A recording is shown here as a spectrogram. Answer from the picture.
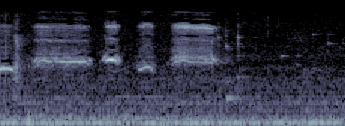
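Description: A few short, high chirping whistle notes in the first second or so, over the low steady hum of an idling car.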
